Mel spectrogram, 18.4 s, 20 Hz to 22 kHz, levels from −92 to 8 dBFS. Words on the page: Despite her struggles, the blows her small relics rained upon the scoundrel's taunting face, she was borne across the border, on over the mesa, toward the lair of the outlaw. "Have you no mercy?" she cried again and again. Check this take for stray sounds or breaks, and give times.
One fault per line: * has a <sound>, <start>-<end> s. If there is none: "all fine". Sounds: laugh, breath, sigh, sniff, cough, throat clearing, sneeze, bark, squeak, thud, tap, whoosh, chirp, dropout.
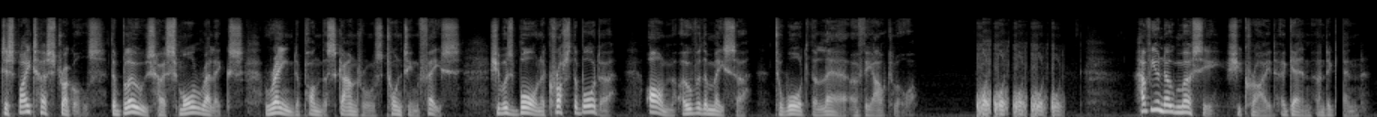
* has a laugh, 13.0-14.2 s
* has a dropout, 17.8-17.9 s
